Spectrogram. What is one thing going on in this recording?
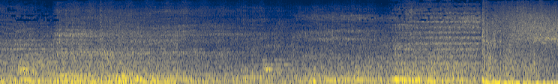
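A huge creature roars and growls deeply.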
